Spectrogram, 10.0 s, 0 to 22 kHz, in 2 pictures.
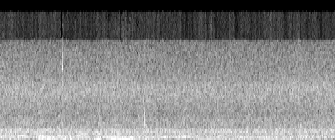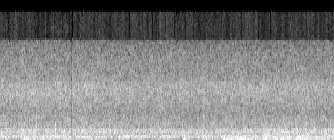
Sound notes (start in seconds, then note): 2.7 bees swarming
